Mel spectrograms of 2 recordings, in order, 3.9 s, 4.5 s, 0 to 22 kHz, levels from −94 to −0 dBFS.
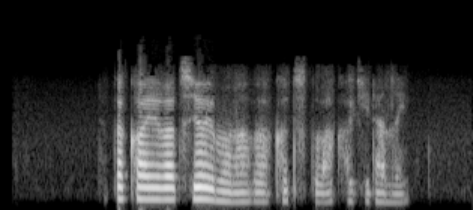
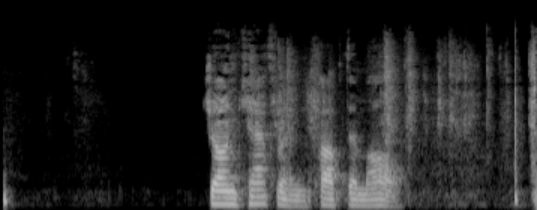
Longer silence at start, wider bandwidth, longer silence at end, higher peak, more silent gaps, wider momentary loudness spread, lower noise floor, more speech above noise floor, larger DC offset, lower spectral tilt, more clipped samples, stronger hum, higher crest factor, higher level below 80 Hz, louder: first, 0.95 s vs 0.05 s; second, 7.2 kHz vs 13.5 kHz; first, 0.6 s vs 0 s; first, 0 dBFS vs -12 dBFS; neither; about the same, 15 LU vs 17 LU; second, -64 dBFS vs -84 dBFS; second, 46 dB vs 53 dB; neither; about the same, -5.5 dB/octave vs -4.5 dB/octave; neither; neither; about the same, 20 dB vs 22 dB; first, -66 dBFS vs -74 dBFS; first, -18 LUFS vs -32 LUFS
